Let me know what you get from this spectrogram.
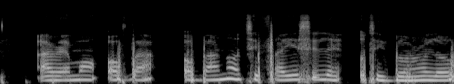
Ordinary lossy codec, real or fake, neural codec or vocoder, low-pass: none; real; none; 10.8 kHz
